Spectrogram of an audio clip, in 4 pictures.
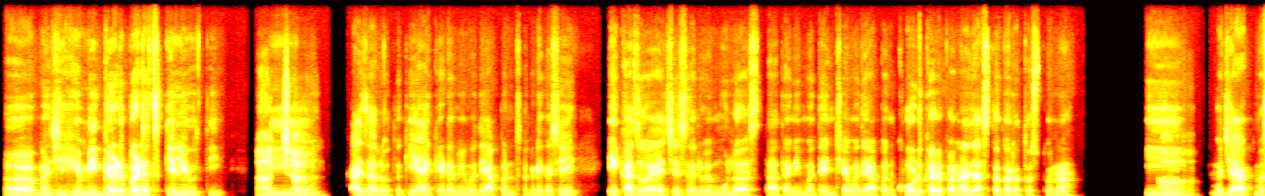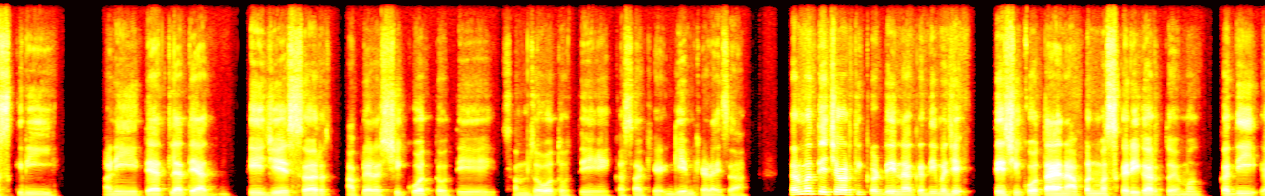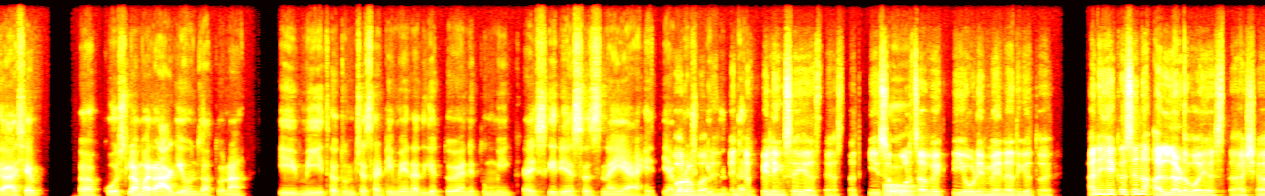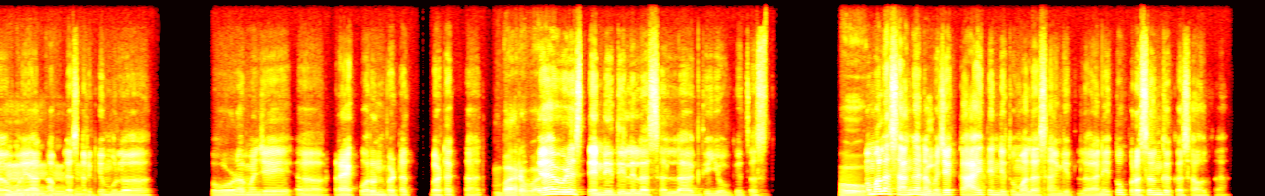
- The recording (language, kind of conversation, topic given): Marathi, podcast, मेंटॉरकडून मिळालेला सर्वात उपयुक्त सल्ला काय होता?
- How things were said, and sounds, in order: laughing while speaking: "म्हणजे हे मी"; in English: "कोचला"; in English: "सीरियसच"; in English: "फिलिंग्सही"; in English: "ट्रॅक"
